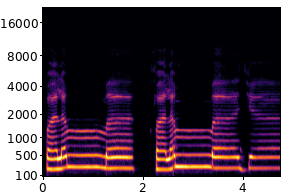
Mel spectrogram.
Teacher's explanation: mim tasdid gunahnya panjangkan lagi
